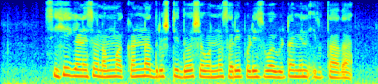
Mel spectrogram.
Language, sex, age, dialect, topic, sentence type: Kannada, male, 25-30, Central, agriculture, statement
